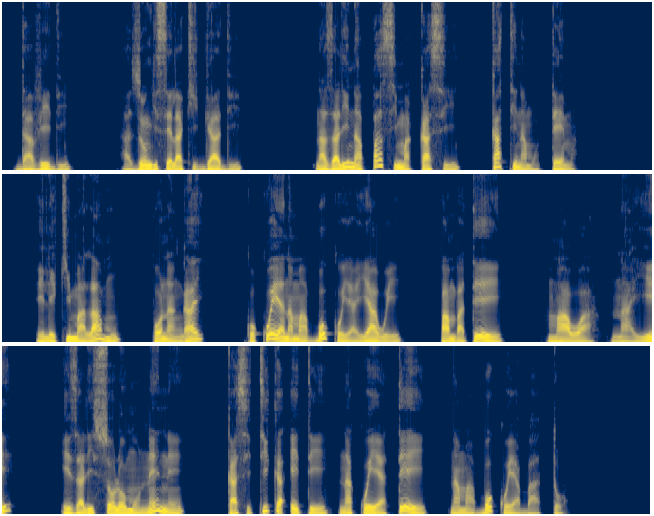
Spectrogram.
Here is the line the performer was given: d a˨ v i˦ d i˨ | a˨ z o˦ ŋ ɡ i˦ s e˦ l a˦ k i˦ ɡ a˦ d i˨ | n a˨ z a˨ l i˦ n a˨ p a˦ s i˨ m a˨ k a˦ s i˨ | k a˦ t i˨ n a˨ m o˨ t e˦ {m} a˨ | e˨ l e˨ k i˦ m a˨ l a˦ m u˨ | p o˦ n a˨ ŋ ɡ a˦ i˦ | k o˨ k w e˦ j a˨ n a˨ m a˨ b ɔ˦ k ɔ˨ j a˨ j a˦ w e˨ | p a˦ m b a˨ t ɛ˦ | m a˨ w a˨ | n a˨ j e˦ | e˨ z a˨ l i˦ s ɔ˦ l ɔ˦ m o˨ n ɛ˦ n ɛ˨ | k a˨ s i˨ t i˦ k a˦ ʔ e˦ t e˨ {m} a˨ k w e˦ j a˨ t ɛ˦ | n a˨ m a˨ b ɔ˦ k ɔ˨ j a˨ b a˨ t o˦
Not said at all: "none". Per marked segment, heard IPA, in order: m, n

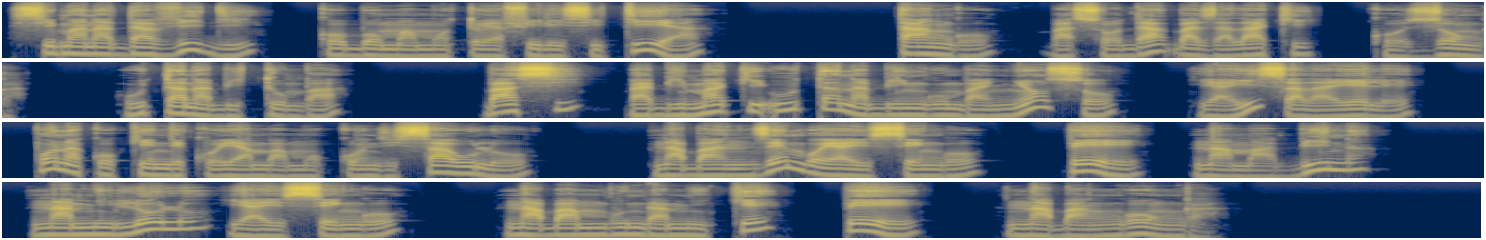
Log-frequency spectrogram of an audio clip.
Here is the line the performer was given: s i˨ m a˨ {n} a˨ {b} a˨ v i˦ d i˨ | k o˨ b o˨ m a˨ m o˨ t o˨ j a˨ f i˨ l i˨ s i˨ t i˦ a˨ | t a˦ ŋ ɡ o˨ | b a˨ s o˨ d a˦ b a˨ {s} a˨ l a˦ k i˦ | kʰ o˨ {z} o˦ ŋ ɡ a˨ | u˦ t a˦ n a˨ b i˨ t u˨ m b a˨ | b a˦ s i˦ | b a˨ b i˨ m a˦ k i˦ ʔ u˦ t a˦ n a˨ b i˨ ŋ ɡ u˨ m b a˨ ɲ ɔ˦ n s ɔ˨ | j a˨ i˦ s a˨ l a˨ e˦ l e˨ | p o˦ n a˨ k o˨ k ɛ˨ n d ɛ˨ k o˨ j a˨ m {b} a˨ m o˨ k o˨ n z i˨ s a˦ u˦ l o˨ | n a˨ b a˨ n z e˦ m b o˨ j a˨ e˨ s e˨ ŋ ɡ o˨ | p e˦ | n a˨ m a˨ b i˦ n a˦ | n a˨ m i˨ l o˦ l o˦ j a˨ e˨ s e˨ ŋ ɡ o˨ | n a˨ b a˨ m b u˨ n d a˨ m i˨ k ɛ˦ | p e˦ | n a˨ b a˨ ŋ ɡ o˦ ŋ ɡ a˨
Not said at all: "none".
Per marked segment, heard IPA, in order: n, d, z, z, b

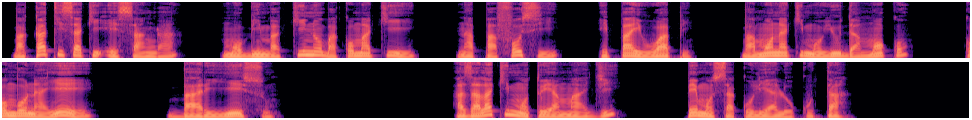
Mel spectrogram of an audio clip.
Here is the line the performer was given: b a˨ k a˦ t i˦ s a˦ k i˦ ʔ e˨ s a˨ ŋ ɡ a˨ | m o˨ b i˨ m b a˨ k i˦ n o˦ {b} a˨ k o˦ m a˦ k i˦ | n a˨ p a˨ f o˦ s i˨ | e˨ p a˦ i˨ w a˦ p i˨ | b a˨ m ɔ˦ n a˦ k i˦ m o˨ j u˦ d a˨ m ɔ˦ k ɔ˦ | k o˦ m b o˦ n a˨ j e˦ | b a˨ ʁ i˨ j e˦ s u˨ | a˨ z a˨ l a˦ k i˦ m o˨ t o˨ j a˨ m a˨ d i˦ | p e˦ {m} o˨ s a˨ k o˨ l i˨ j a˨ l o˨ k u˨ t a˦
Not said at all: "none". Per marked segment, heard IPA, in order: b, m

